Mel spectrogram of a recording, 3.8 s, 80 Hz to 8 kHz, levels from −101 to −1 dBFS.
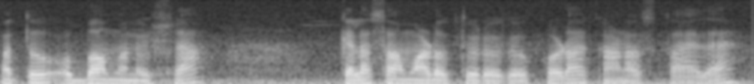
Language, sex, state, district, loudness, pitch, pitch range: Kannada, male, Karnataka, Bangalore, -17 LUFS, 105 Hz, 90-120 Hz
